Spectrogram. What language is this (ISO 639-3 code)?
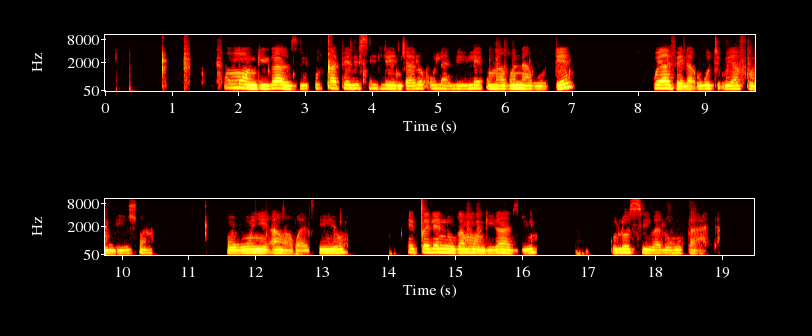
nde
